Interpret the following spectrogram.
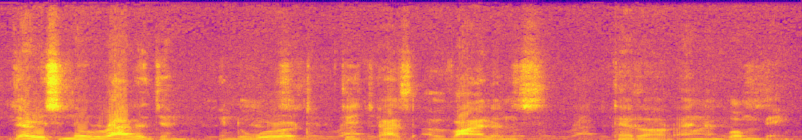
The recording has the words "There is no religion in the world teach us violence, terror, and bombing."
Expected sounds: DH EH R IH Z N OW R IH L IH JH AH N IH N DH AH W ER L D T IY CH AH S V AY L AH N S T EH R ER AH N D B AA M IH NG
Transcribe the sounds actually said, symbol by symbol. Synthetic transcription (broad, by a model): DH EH R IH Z N OW R IH L IH JH AH N IH N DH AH W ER D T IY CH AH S V AY L AH N S T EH R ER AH N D B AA M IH NG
